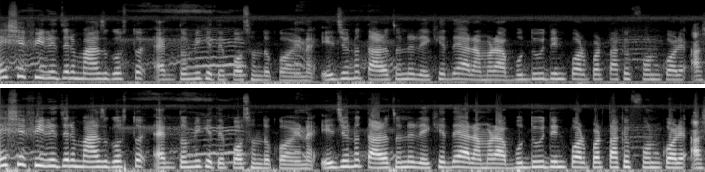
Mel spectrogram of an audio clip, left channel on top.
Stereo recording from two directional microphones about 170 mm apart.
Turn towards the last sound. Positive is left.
turn(degrees=-55)  # may be behind; listen again after turning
